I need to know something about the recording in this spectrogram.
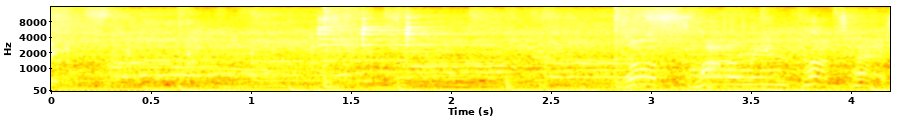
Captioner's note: bell rings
